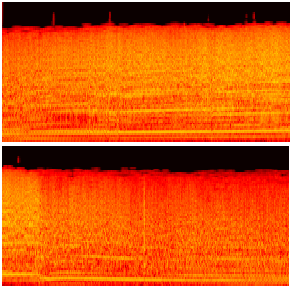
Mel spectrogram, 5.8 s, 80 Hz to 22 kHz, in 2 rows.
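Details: Yamaha YZ450 single in supermono race bike revving hard: rough stuttering with a mid-pull stumble; long-standing misfire worsening after a couple of laps, persists despite changed carb settings, tank, fuel filter, breathers, ignition, coil, generator; cause unknown.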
